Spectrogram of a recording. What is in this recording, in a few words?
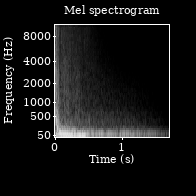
step layer, dog; npc; scripted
